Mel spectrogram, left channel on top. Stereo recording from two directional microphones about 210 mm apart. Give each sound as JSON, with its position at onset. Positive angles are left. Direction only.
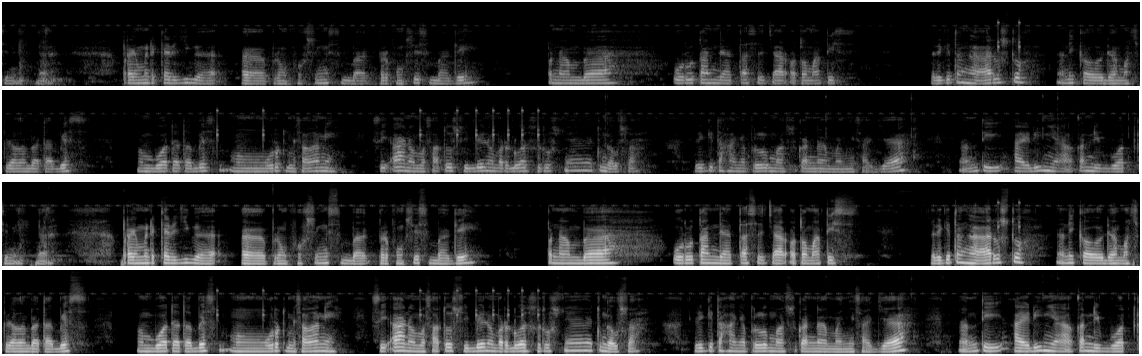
{"t": 0.0, "sound": "speech", "side_deg": -45}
